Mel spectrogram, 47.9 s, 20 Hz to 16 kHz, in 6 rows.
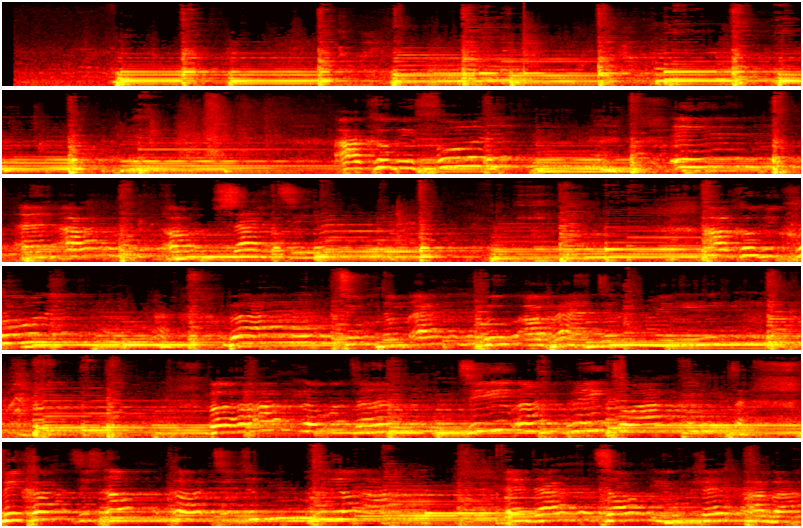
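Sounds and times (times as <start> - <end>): acoustic guitars playing: 0.1 - 47.9
woman singing: 11.2 - 20.6, 21.5 - 47.9.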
